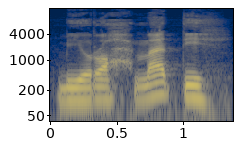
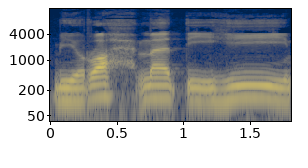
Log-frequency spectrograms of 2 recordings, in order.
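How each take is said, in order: First: It ends on a silent h with no vowel. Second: It ends on a long drawn-out i vowel. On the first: The reader stops at this word. "kita berwakaf di huruf H ... huruf H kita sukunkan, kita matikan" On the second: The reader continues into the next words. "kita wasolkan ... berlaku tanda panjangnya"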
